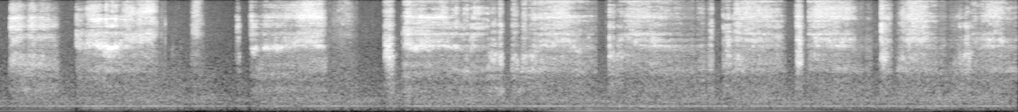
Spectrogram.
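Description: A black-bodied felt-tip marker rubs along the page of an open paper sketchbook lying flat, making short coloring strokes. The strokes come as soft, bright, raspy scratches separated by brief pauses, over a faint steady low hum.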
